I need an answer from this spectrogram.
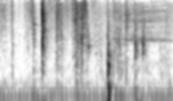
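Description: Tarot cards being shuffled by hand give several quick, papery riffling bursts and soft rustles, one after another, with no voices.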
